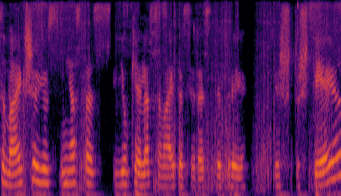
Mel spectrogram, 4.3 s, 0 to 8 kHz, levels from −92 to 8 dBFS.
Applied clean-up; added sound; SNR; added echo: none; Chewing, mastication; 19 dB; none.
